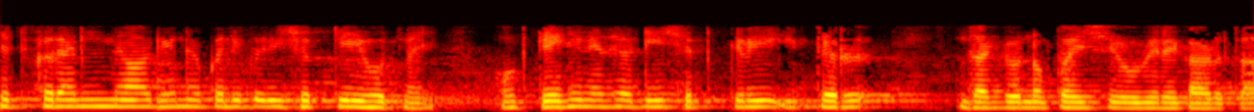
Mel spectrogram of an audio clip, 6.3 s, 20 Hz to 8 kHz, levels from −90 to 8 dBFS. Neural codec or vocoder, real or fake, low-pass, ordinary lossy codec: codec, 16 kHz, 4 kbps, X-Codec, HuBERT features, trained on general audio; fake; 7.2 kHz; AAC, 16 kbps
